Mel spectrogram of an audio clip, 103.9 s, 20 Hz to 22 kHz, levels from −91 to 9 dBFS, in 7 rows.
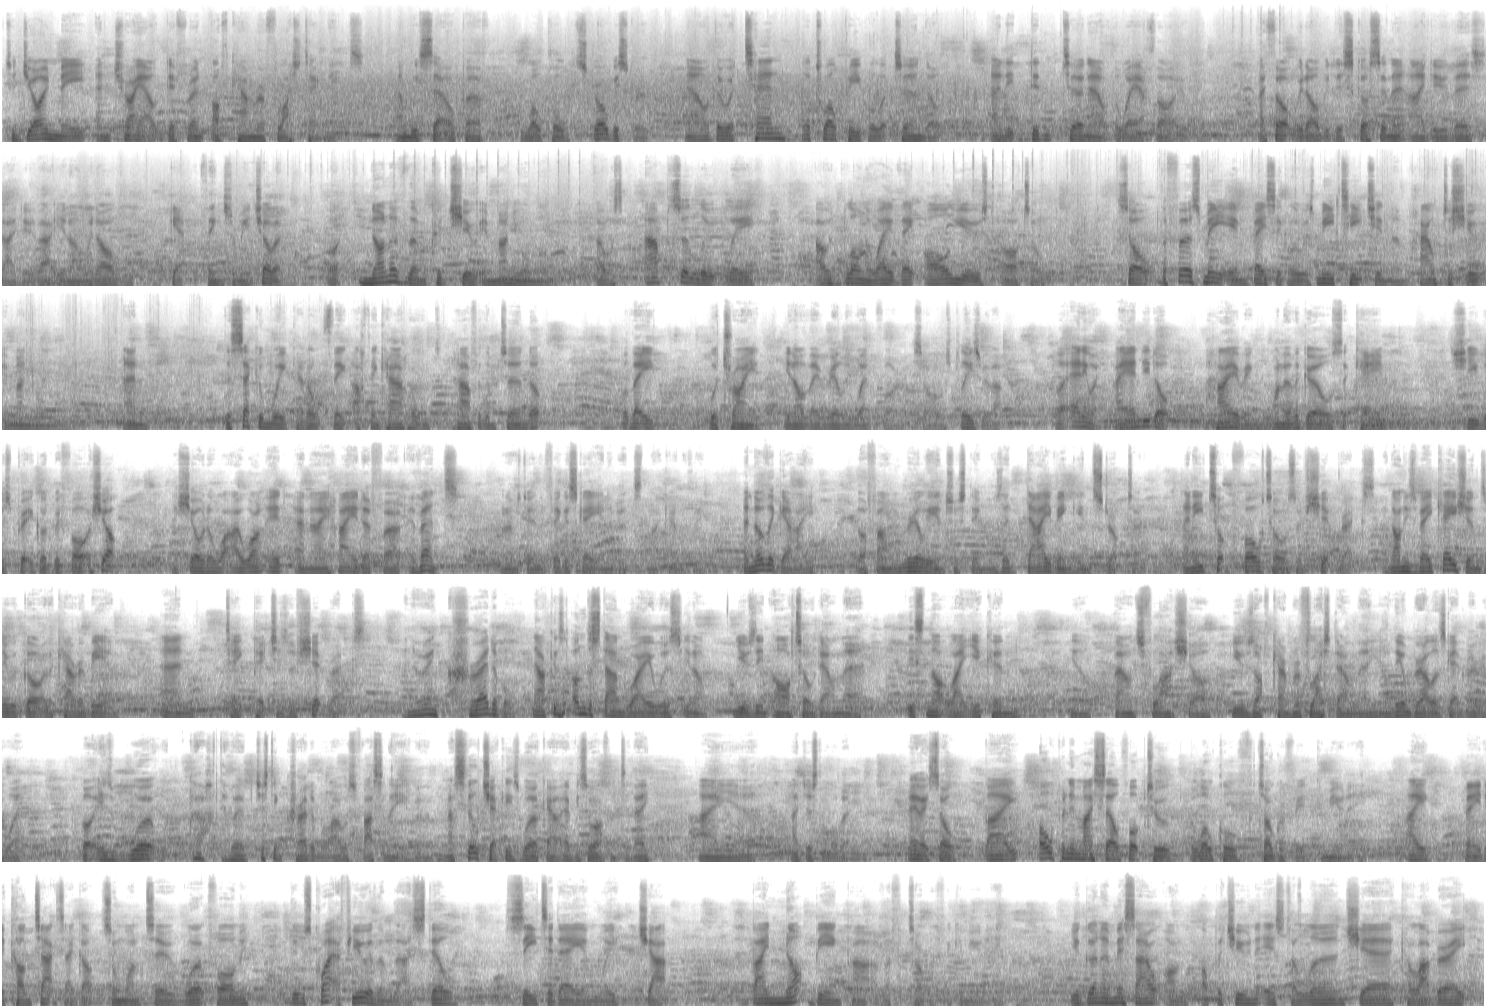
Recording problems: murmuring crowd; loud; throughout; 7 dB below the speech

